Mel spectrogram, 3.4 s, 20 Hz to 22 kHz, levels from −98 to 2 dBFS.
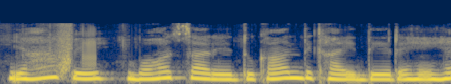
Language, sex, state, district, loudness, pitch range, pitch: Hindi, female, Jharkhand, Palamu, -10 LUFS, 200-230 Hz, 215 Hz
